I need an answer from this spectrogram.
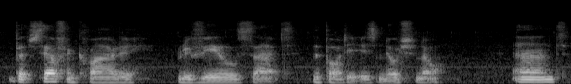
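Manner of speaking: ordinary delivery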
